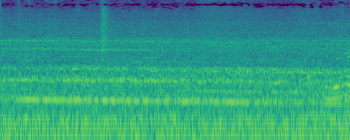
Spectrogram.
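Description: Dubai Metro train running at speed, heard from inside the carriage: a steady low rumble with a steady multi-tone whine over it.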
